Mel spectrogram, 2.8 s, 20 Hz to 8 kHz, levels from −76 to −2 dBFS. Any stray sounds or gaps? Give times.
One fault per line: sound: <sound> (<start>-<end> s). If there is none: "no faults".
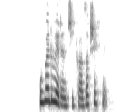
no faults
